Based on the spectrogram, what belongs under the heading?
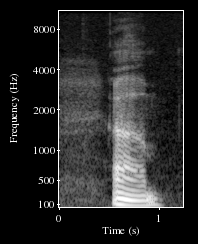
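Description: A single cat meow, loud, lasting about half a second with a slightly falling pitch, over a faint quiet background with no talking.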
